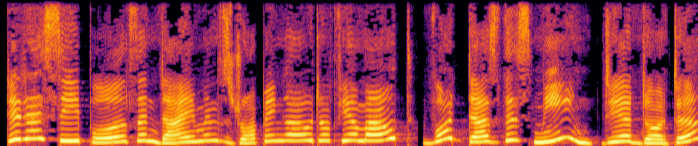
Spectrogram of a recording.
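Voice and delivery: high-pitched amazed questioning; astonished mother. A narrator's reading. Astonished mother questions her daughter.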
